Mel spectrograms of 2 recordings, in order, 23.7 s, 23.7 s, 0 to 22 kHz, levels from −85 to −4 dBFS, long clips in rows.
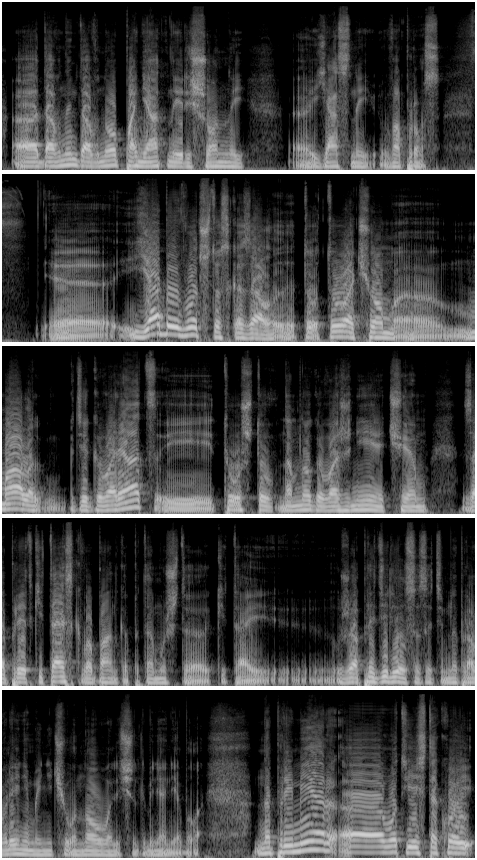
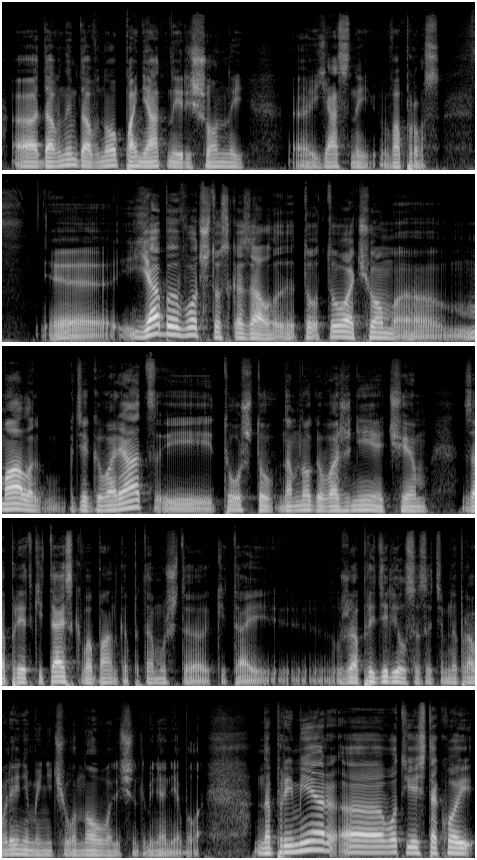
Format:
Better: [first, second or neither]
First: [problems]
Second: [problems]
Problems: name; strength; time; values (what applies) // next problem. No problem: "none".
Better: second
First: distortion; heavy; 5 dB below the speech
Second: none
